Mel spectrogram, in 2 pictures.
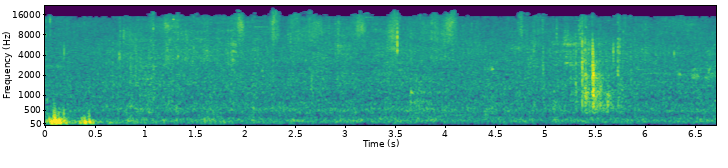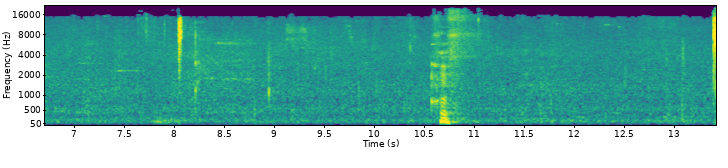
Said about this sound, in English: God, even as we hear the rain on the roof, God, we just even ask for just the rain of your presence to just shower down on us, even right now.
